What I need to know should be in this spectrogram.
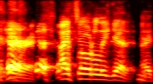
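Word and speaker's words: Elic: He like, "It spelled E L I C, but it's pronounced Eric."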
